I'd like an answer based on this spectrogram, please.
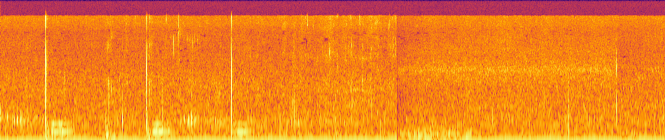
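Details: Snuggly cat Dexter lies on a lap making happy paws, giving a low continuous purr broken by three brief chirps early on, then the rumble alone with soft clicks.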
